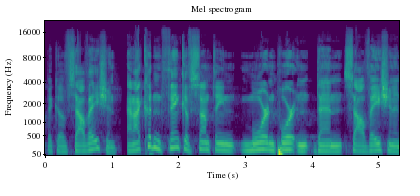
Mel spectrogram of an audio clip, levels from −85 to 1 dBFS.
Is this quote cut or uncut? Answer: cut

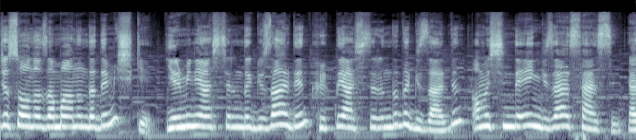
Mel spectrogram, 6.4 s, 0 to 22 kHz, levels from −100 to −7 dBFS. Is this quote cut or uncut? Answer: uncut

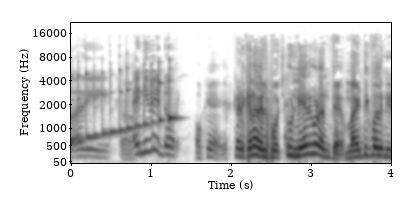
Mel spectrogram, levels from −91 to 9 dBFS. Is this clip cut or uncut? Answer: cut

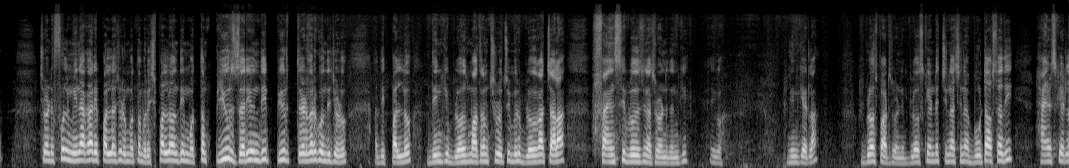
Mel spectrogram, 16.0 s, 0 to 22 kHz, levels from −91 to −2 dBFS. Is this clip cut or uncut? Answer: uncut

